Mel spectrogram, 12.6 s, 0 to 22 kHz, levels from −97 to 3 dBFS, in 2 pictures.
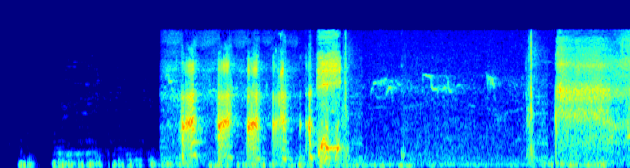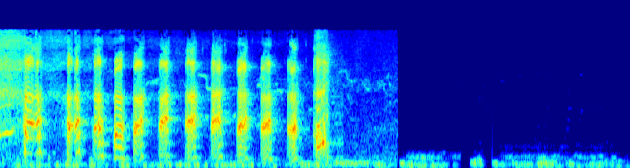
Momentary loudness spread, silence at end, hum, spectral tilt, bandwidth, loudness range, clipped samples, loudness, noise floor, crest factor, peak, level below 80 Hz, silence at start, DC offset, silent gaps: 23 LU; 0.8 s; none; -1.5 dB/octave; 10.5 kHz; 6 LU; under 0.1%; -26 LUFS; -57 dBFS; 24 dB; -6 dBFS; -58 dBFS; 0.2 s; under 0.1%; 0.43-0.47 s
